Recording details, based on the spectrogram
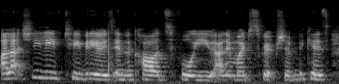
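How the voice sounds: The woman's voice has a bright, sharp tone and ordinary pitch variation.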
